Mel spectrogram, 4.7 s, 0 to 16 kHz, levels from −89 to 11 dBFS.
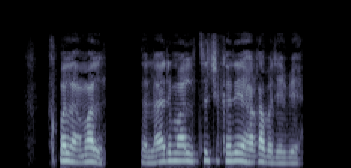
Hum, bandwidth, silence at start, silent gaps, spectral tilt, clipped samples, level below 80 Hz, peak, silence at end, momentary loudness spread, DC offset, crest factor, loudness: none; 7.6 kHz; 0.65 s; 1.44-1.87 s; -7 dB/octave; under 0.1%; -72 dBFS; -6 dBFS; 0.7 s; 14 LU; under 0.1%; 20 dB; -24 LUFS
